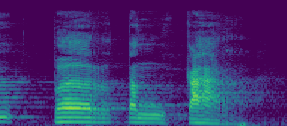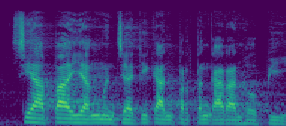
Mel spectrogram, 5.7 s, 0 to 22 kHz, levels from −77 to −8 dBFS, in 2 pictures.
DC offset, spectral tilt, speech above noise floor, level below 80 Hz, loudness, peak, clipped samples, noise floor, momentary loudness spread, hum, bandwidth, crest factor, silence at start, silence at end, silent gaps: under 0.1%; -4 dB/octave; 27 dB; -58 dBFS; -27 LUFS; -4 dBFS; under 0.1%; -54 dBFS; 14 LU; none; 16 kHz; 24 dB; 0 s; 0 s; none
